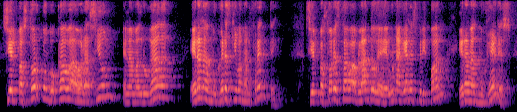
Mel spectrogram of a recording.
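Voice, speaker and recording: A man talks in a high, ringing voice. He answers like a pastor in the pulpit, building emphatic runs of phrases. The room around him is roomy and echoey. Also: lively intonation, moderate pace, creaky. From Guatemala. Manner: emphatic, sermon-like cadence. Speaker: pastor and evangelist, guest. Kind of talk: preaching-style interview answers. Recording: roomy echo.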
